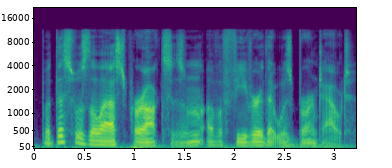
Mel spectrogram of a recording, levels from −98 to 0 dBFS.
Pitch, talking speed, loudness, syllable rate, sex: 90 Hz, 240 wpm, -18 LUFS, 5.2 syllables/s, male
